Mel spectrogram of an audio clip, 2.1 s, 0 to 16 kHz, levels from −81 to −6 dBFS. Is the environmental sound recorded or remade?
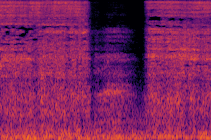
remade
